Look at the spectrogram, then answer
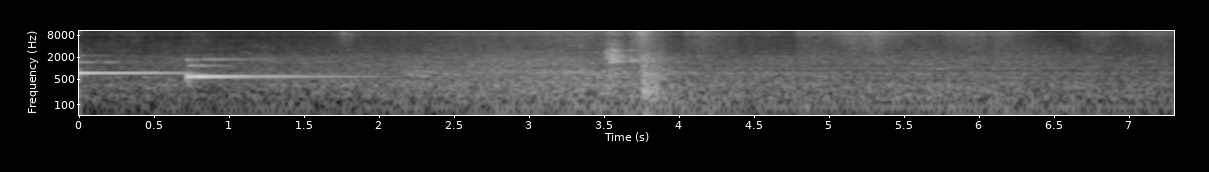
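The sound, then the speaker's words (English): A two-tone electronic chime sounds over steady rumbling station noise, followed a few seconds later by a single heavy thud as the doors of a PATH commuter train from New York to Newark Penn Station, Newark, New Jersey, slide shut, then the low hum continues. “I just hopped off the PATH train from New York into Brick City.”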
